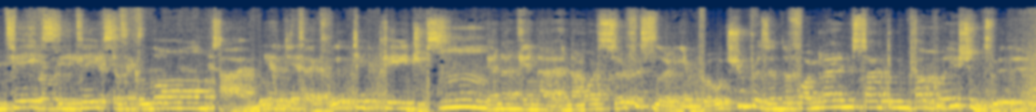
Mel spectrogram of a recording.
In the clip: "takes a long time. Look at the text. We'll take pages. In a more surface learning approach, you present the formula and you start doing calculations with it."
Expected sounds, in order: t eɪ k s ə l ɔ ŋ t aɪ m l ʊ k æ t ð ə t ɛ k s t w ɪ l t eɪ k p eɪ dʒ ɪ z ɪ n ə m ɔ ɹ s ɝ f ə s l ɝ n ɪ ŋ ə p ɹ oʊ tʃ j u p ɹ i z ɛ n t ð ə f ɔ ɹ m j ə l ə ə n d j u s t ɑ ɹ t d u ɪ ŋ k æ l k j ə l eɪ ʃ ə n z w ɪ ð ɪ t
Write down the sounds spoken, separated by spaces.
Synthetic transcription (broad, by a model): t eɪ k s ə l ɔ ŋ t aɪ m l ʊ k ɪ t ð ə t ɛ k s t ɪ t eɪ k p eɪ dʒ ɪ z ɪ n ə m ɔ ɹ s ɝ f ə s l ɝ n ɪ ŋ ə p ɹ oʊ tʃ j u p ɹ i z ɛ n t ð ə f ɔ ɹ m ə n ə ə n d s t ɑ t d u ɪ ŋ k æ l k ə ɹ eɪ ʃ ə n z w ɪ ð ɪ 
